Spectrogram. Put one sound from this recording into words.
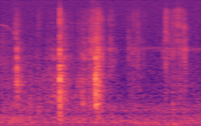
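A knife slits through plastic wrap.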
